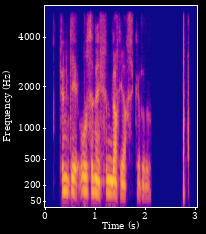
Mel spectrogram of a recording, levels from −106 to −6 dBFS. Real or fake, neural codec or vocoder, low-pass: fake; codec, 16 kHz, 4 kbps, X-Codec, HuBERT features, trained on balanced general audio; 5.4 kHz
